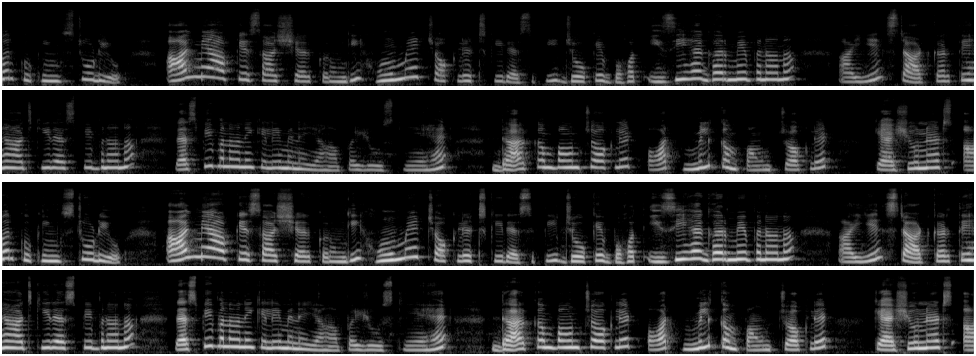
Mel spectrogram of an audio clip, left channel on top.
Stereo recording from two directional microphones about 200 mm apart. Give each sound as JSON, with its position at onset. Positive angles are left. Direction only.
{"t": 0.0, "sound": "a woman's voice", "side_deg": -25}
